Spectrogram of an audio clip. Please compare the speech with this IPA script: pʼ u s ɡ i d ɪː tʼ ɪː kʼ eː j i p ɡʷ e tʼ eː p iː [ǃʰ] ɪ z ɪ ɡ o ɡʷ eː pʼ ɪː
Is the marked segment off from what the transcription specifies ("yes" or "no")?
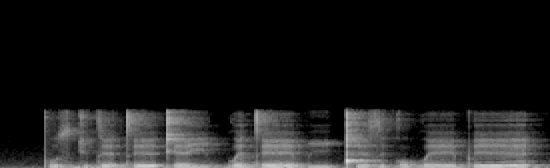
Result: no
